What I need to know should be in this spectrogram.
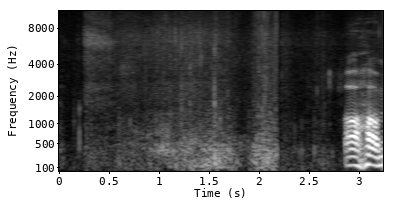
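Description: A man gulps a drink.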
